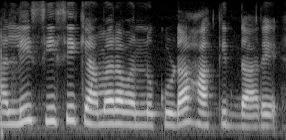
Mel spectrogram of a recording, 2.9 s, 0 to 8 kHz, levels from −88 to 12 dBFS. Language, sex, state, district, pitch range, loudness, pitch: Kannada, female, Karnataka, Bangalore, 220-270 Hz, -15 LUFS, 235 Hz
